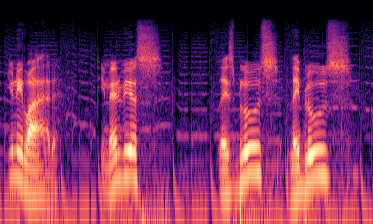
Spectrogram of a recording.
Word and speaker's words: Les Blues: Pool F, number 6 of 8, Unilad, Team Envious, Les Blues, however they pronounce it, because the S is silent apparently, and then Mentality Esports.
